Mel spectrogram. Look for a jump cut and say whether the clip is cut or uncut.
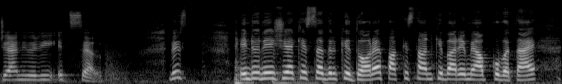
cut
